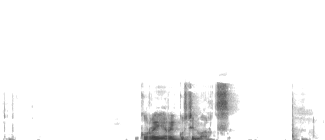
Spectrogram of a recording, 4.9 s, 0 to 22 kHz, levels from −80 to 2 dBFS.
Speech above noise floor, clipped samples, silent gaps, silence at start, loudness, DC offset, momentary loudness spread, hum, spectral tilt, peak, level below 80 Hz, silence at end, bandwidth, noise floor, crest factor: 21 dB; under 0.1%; 3.64-3.72 s, 3.89-4.37 s; 2.1 s; -25 LUFS; under 0.1%; 24 LU; none; -3.5 dB/octave; -8 dBFS; -70 dBFS; 0.25 s; 9.6 kHz; -46 dBFS; 24 dB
